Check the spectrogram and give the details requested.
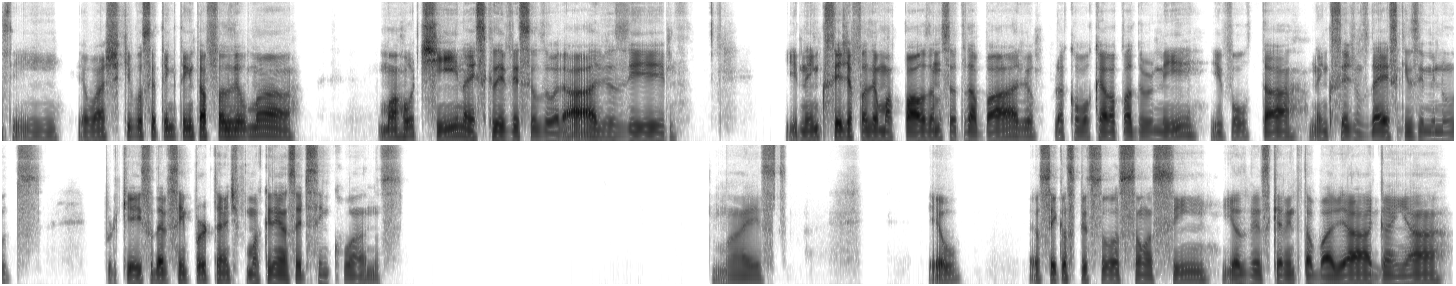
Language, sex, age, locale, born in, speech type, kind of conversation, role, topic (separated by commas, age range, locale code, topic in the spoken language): Portuguese, male, 35-39, pt-BR, Brazil, conversation, advice, advisor, Como posso definir limites claros entre o trabalho remoto e a vida em casa?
